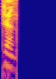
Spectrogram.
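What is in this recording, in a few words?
"reng", Mandarin Chinese, neutral tone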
